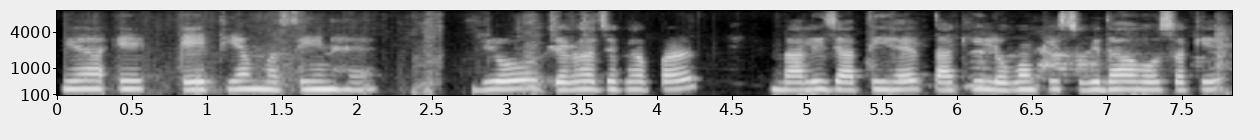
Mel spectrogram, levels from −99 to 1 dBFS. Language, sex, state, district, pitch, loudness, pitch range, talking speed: Hindi, female, Bihar, Kishanganj, 230 Hz, -17 LUFS, 225-240 Hz, 130 wpm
